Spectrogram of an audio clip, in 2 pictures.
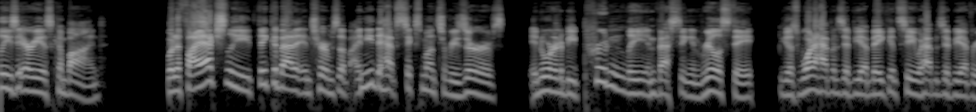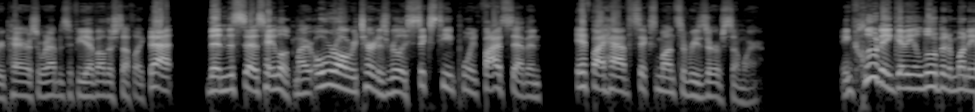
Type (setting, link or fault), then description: setting, live audience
